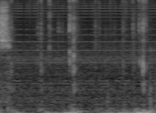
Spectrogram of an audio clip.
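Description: Faint typing on a computer keyboard: a handful of separate keystrokes.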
